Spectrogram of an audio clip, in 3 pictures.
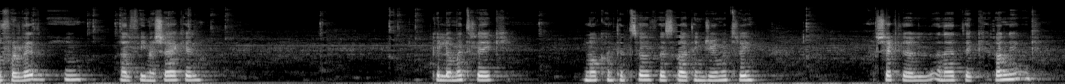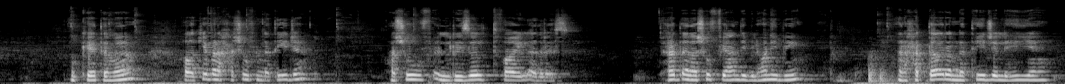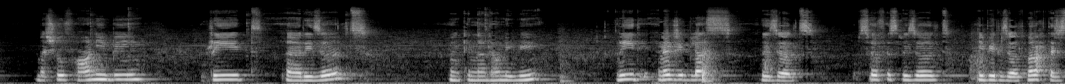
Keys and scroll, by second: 14.7 Delete.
